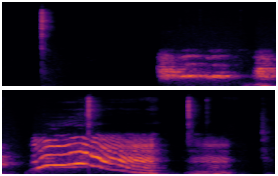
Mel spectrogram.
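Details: Female Siberian Husky, talkative and dramatic, vocalizing during her second-ever bath and grooming session: drawn-out wavering howl-like moans with rising and falling tones, broken by short yips, with a groomer's brief praise nearby.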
